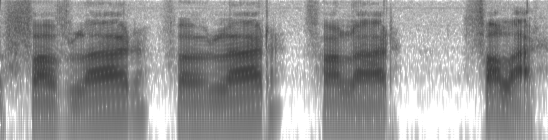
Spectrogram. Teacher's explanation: o que a gente terminou perdendo aqui foi esse B né o faar vai virar um v primeiro favar e vai relaxando favar favar falar falar até dar o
